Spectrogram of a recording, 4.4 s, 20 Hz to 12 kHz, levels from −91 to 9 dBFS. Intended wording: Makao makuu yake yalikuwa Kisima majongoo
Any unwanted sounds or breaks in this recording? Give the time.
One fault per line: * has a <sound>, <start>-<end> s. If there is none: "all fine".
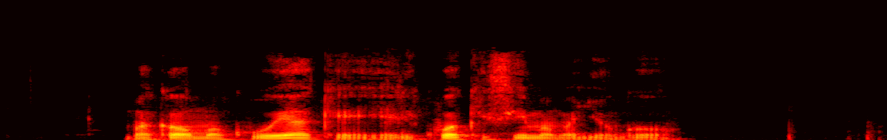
all fine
